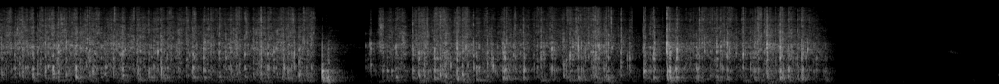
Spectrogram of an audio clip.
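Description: An electric mixer whirs steadily through crepe batter made with eggs and butter, a continuous close buzzing that cuts out briefly, resumes, then stops.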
